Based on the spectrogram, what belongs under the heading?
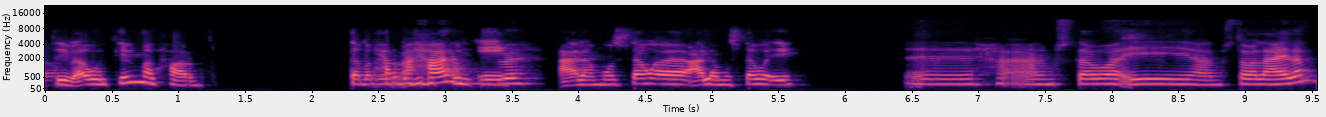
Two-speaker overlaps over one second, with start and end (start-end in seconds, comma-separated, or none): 2.4-3.6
